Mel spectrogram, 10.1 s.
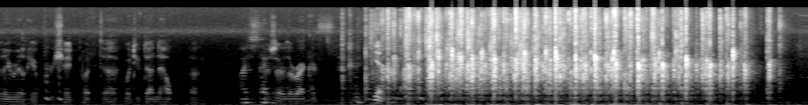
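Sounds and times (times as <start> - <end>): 
speech: 0.4 - 7.4
audience applause: 4.5 - 9.9.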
